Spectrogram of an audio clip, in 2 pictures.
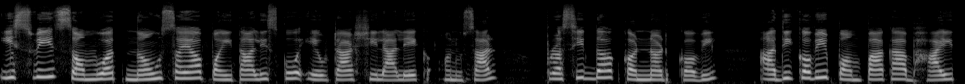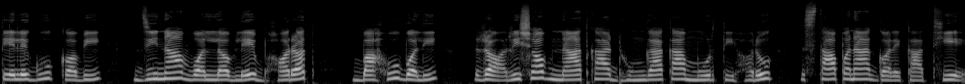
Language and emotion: Nepali, neutral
